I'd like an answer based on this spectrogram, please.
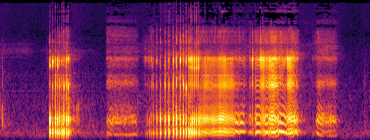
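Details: Bulldog fast asleep, dreaming and twitching, gives loud rattling snores and snorts in bursts, harsh buzzy breaths with ringing overtones, several separate bouts with short pauses between them, in a quiet small room.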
